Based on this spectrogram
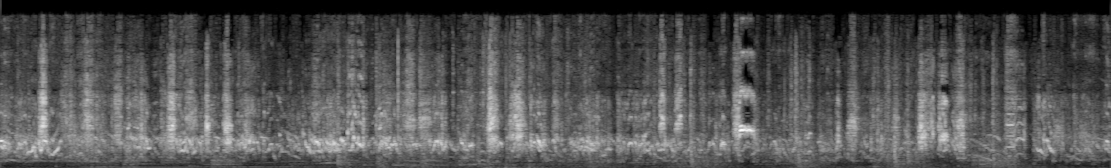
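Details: Chattering budgies, Australian parakeets, sing a long stream of quick high chirps, clicks and squawky notes, many birds at once, with a few soft low thumps underneath.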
